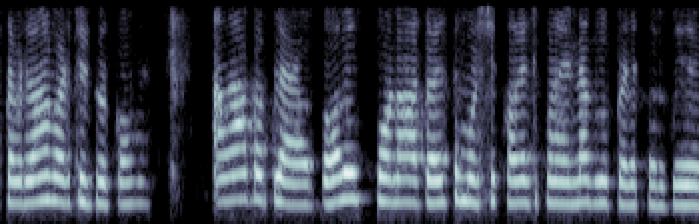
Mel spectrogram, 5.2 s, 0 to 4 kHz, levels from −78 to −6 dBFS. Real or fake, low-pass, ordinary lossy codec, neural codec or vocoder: fake; 3.6 kHz; none; codec, 16 kHz, 8 kbps, FreqCodec, smaller model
